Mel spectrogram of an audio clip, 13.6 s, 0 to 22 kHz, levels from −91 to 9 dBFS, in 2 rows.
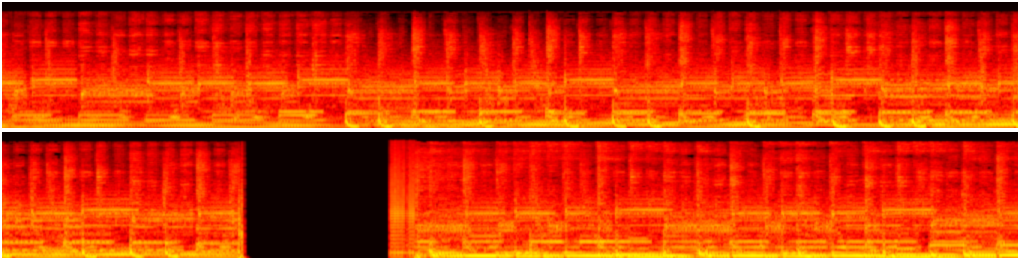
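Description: At 8.35 s a cable is pulled and plugged in. A pop drops the sound to near silence for 1.15 s. A 165 ms burst of 60 Hz mains buzz follows, then a pop at 9.55 s.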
